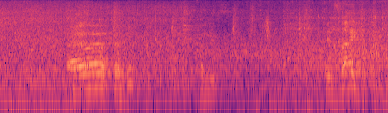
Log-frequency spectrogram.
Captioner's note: laughs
